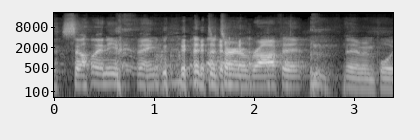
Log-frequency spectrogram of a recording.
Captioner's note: laughs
